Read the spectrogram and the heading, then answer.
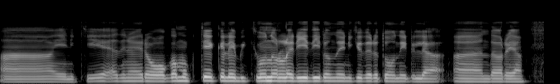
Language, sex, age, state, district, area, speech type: Malayalam, male, 30-45, Kerala, Kozhikode, urban, spontaneous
